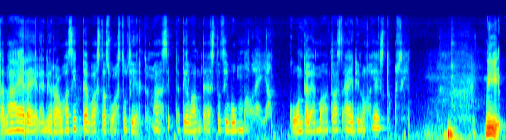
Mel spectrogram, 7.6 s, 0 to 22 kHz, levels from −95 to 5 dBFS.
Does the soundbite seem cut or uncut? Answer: uncut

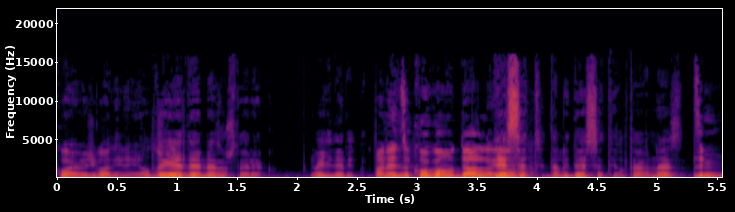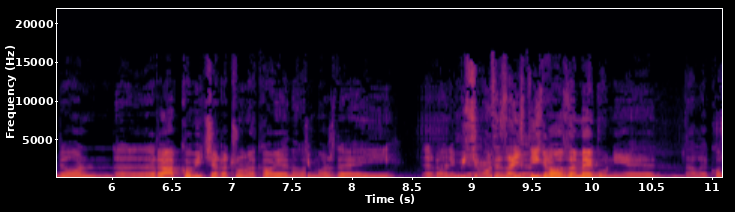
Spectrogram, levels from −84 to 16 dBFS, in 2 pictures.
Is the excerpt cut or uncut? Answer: cut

